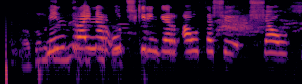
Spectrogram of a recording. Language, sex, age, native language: Icelandic, male, 18-19, Icelandic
